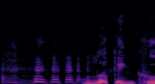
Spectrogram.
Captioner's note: laughter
